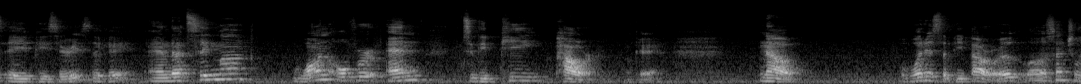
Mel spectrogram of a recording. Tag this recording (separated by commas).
Speech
